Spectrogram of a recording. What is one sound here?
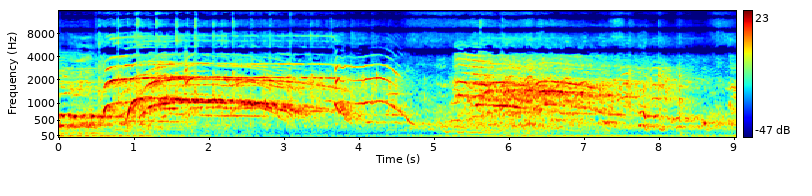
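A crowd cheers and whoops loudly nearby.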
